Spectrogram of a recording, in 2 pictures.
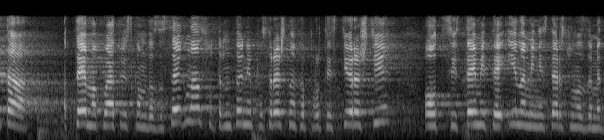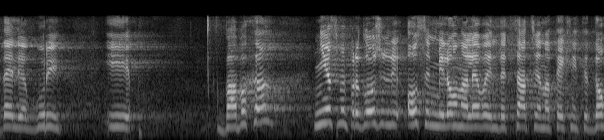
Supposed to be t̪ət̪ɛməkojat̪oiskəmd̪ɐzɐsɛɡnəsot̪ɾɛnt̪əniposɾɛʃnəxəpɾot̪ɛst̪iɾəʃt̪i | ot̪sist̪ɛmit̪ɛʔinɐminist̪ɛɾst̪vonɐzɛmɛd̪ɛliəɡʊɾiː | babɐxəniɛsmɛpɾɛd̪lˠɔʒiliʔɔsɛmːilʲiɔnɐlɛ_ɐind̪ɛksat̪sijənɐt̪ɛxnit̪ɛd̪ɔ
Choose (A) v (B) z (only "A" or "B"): A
